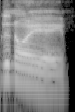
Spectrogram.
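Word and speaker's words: Desnoyers: Caleb Denoier uh could go to the Mammoth at four.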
